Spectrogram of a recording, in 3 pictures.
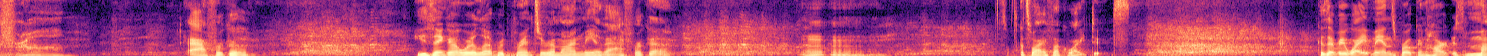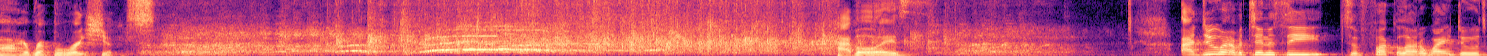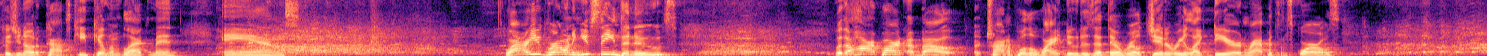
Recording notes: Melbourne International Comedy Festival's Comedy Up Late. Recorded at the home of the Festival Club, Max Watt’s for ABC.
